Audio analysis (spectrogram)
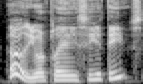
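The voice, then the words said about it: Imitates another person's voice. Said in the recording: “That's not how Tim sounds, guys ... is that a Tim impression? That's how it sounds to me.”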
